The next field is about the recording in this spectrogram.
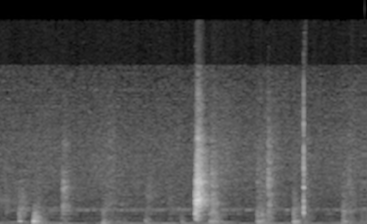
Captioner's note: footsteps on stairs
